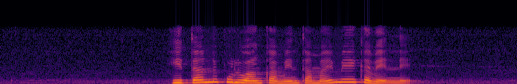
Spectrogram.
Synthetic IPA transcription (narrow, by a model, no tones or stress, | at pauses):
hit̪anːəpuluʋaŋkamint̪amajmeːkəʋenːḛ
